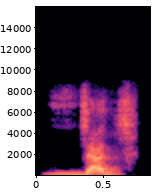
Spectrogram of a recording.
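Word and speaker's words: judge: ही बताइए नेक्स्ट है इसे बोलेंगे क्या जज ओके आप यहां जूस क्यों नहीं बोल रहे हैं क्योंकि यहां दी साइलेंट है ऐसे ही यह क्या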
